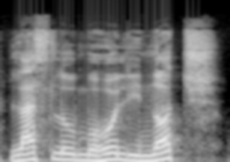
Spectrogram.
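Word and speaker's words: László Moholy-Nagy: wie man den ausspricht, Laszlo Moholy-Nagy, geschrieben Moholy-Nagy, so ein ungarischer Name.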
